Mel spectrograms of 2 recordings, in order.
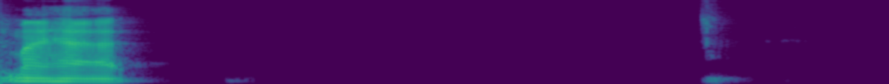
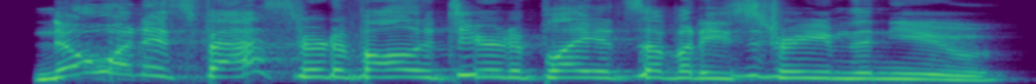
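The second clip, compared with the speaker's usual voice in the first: usual speaking voice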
